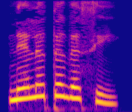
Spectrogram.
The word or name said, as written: ನೆಲತಗಸಿ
